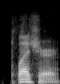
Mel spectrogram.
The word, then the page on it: pleasure: American English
